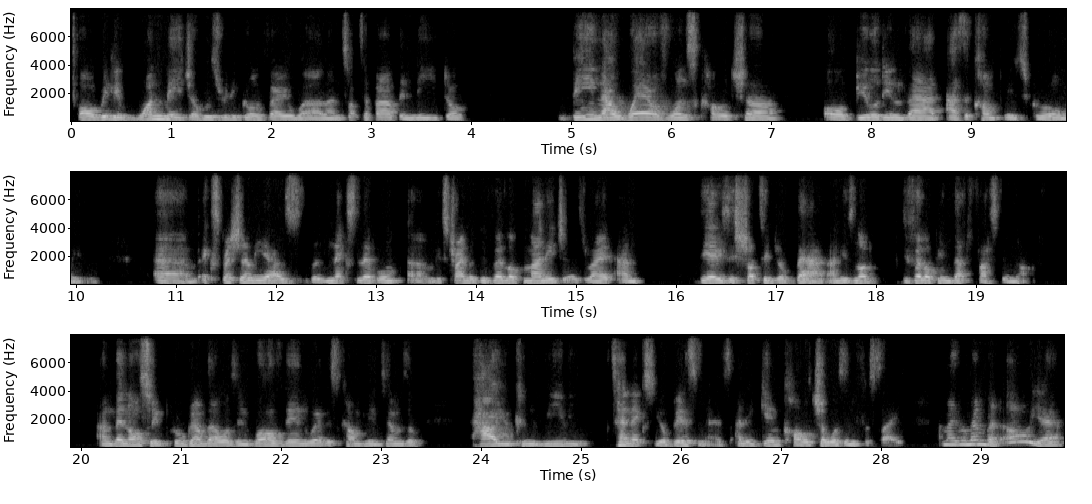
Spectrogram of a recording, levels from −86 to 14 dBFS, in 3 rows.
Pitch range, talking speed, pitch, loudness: 130-150 Hz, 175 wpm, 135 Hz, -19 LUFS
